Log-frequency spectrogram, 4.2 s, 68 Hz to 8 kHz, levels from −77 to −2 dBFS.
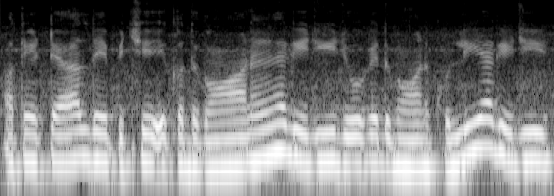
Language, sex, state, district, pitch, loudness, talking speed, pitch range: Punjabi, male, Punjab, Kapurthala, 150 Hz, -11 LUFS, 200 wpm, 140-160 Hz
